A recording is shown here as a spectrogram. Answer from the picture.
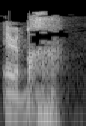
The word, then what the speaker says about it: Arabah: It goes down into the Araba. Or actually, I guess the Hebrew pronunciation would be the Arabah.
